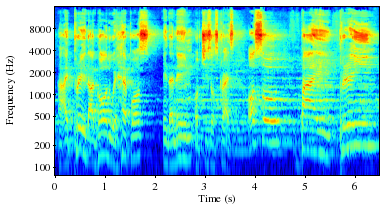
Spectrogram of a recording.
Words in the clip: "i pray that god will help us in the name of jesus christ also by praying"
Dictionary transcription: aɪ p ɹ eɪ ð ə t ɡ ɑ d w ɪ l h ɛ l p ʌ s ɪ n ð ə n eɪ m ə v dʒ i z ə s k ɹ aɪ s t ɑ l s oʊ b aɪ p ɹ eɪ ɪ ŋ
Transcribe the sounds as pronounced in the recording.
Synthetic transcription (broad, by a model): aɪ p ɹ eɪ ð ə t ɡ ɑ d w ɪ l h ɛ l p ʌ s ɪ n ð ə n eɪ m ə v dʒ i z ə s k ɹ aɪ s t ɑ l s oʊ b aɪ p ɹ eɪ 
